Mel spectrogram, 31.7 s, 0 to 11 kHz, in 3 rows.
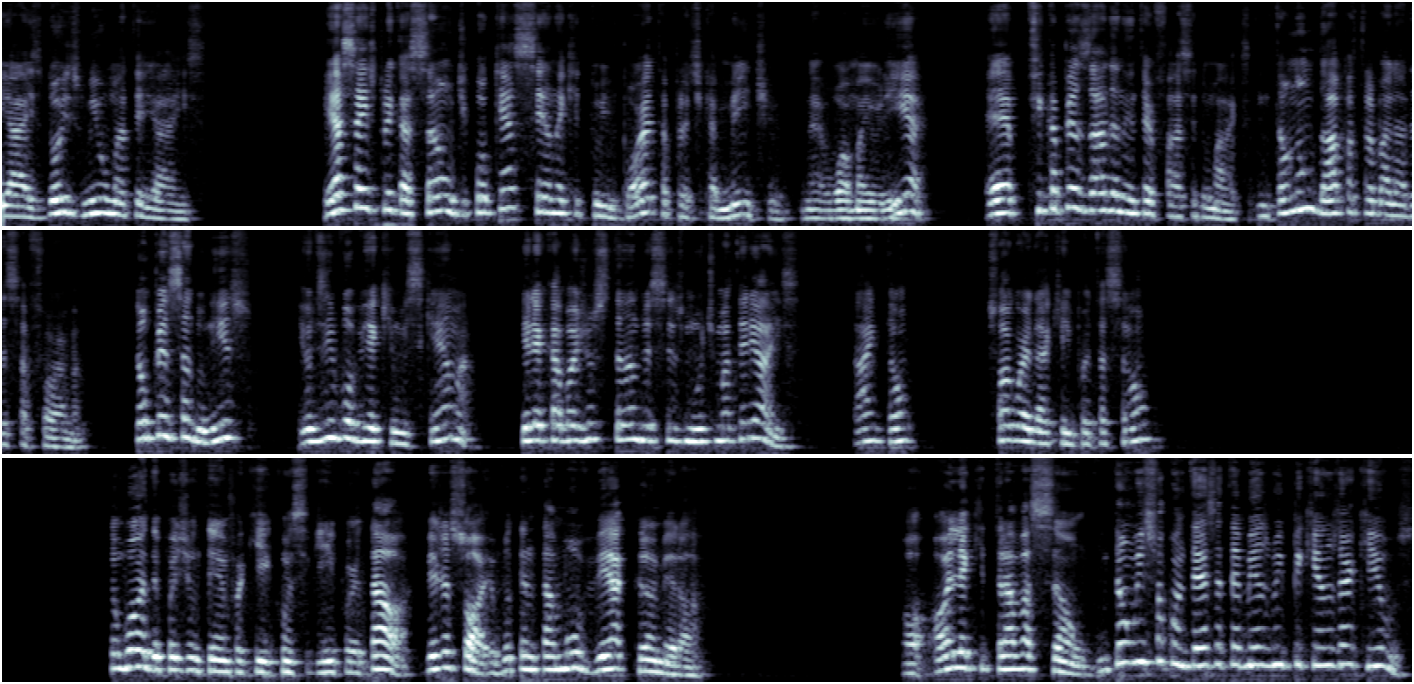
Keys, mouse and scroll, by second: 20.9 click, 25.5-31.7 middle drag.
